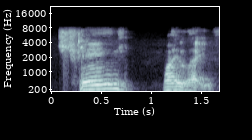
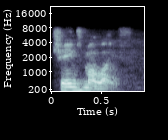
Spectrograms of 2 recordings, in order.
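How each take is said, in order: First: Very slow, choked up with real emotion. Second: Said in the usual way. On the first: Real, not acted. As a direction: let the memory catch in the throat, slowly. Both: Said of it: "Forgive me if I get emotional".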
